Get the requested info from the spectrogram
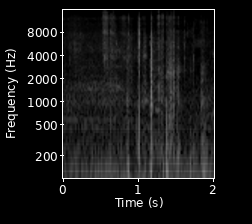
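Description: Handling noise: a run of sharp clicks and knocks from about half a second in to near the end, as the camera and the filled hand fluid pump are moved into place under the car, over a low steady rumble.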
